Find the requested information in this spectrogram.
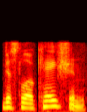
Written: dislocation

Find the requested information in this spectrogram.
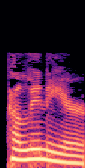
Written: collinearly

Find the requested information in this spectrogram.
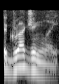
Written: begrudgingly

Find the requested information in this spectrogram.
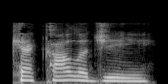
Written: cacology

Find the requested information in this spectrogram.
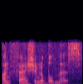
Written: unfashionableness

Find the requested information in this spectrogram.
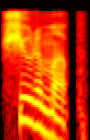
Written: shoot-'em-up

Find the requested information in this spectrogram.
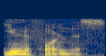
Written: uniformness

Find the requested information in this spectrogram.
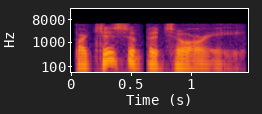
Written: participatory

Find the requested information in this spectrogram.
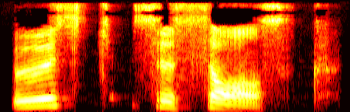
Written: Ust-Sysolsk

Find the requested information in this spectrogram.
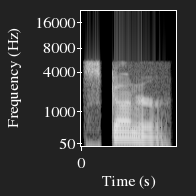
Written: scunner

